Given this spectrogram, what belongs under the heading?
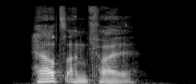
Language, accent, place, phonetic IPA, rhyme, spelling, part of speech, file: German, Germany, Berlin, [ˈhɛʁt͡sʔanˌfal], -ɛʁt͡sʔanfal, Herzanfall, noun, De-Herzanfall.ogg
- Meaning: heart attack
